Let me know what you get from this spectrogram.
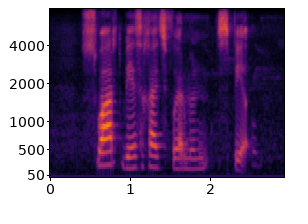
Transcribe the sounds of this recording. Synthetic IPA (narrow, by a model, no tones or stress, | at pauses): swɐrtbiəsəχɦəjtsfuəɾmənspiəlˠ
